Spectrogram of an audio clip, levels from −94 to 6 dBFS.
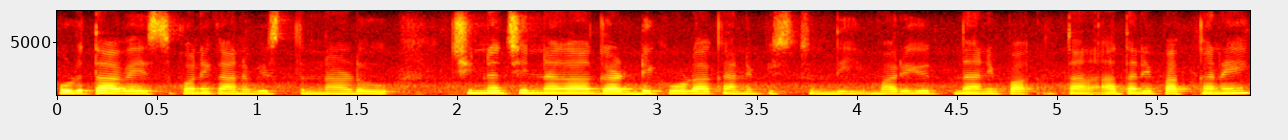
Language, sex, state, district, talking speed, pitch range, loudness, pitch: Telugu, female, Andhra Pradesh, Visakhapatnam, 140 wpm, 205-220 Hz, -16 LUFS, 215 Hz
